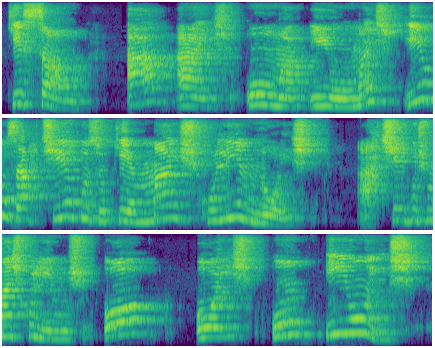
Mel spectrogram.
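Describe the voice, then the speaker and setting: High-voiced woman teaching slowly. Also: a bit bright, reverberant, low-quality recording. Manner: slow, patient, asks and answers own questions. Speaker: primary school teacher. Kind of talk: online class for children.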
